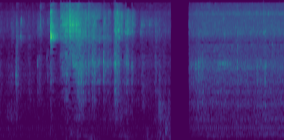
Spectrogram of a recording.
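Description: Ring murukku deep-frying in hot oil in a steel pan: a louder stretch of sizzling and crackling starting about a second in as more dough rings go into the oil, then after a brief gap a steady, even sizzle.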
